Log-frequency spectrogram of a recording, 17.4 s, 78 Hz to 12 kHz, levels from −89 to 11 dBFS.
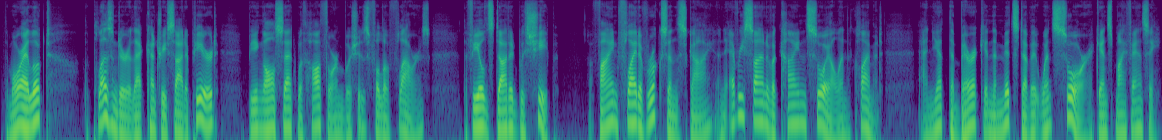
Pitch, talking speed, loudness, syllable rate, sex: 110 Hz, 190 wpm, -18 LUFS, 4.9 syllables/s, male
